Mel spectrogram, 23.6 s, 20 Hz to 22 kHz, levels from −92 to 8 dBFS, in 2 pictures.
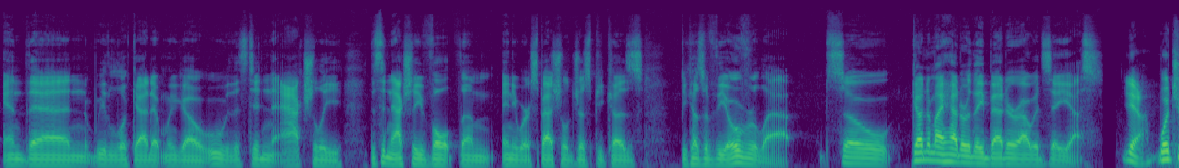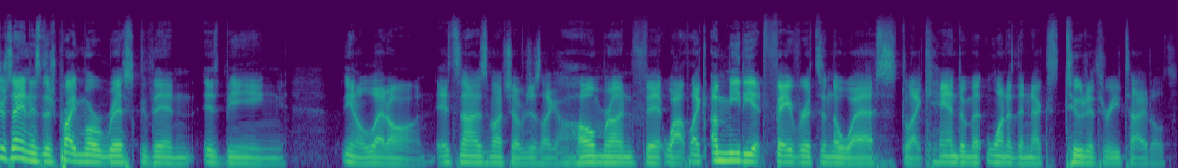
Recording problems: uneven, jittery; strongly; from 1 to 23 s

